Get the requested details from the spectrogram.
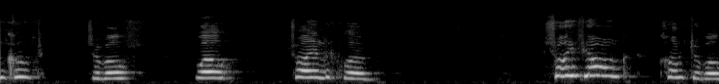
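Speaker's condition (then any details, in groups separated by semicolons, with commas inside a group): Cerebral palsy; wheelchair user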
